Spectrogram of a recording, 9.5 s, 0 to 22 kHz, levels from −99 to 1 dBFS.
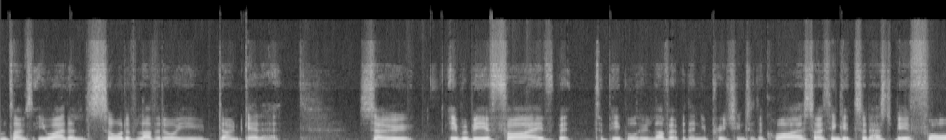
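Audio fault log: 4.31–4.39 s, comfort noise in place of the background: for about 80 ms the room noise (sitting around 38 dB below the speech) drops out and is replaced by a smooth, featureless hiss roughly 5 dB different in level, then the real background snaps back. That's the likely signature of discontinuous transmission, something like Opus DTX, where the sender goes quiet in a pause and the receiver fills the gap with generated noise shaped only loosely like the room.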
